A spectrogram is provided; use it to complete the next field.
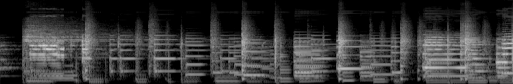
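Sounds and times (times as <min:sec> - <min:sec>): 
evening radio jingle: 0:00.2 - 0:05.0.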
